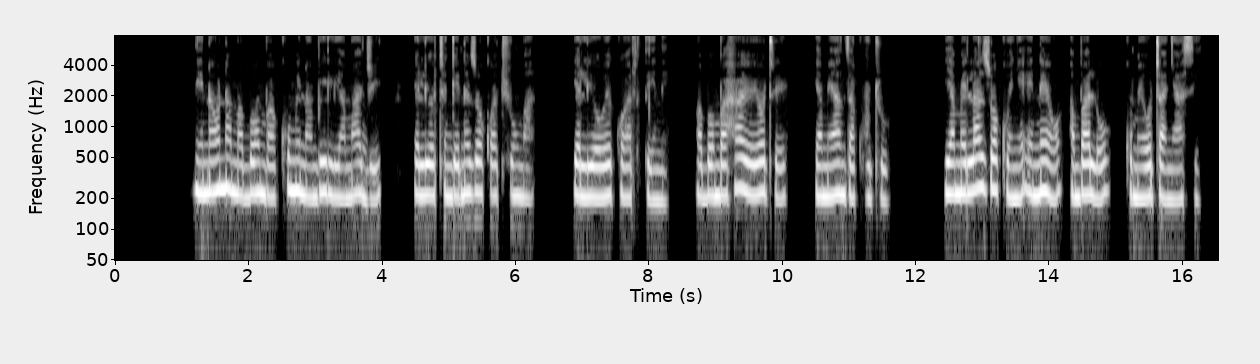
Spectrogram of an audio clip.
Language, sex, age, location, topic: Swahili, female, 18-24, Nairobi, government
